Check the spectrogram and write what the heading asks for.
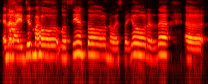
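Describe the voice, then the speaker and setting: A woman's voice: fairly high pitch, normal speed. A woman from the United States hosting a podcast, telling stories in casual chat and laughing often. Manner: animated storytelling, laughs often. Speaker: podcast host.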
